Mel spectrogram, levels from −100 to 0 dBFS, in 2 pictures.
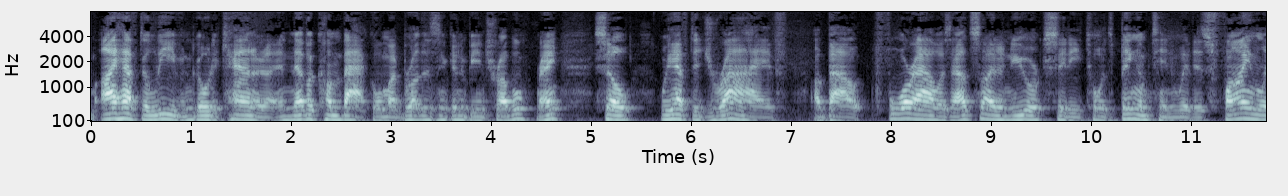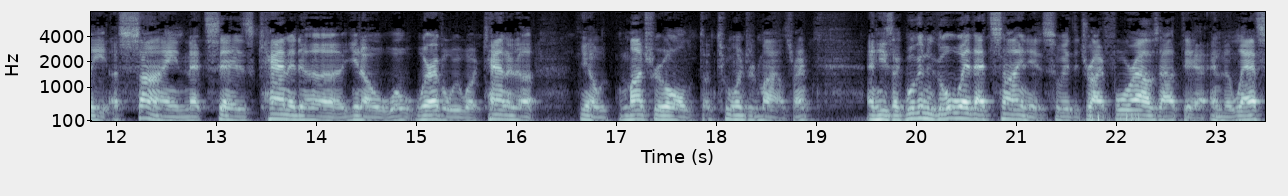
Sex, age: male, 40-59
